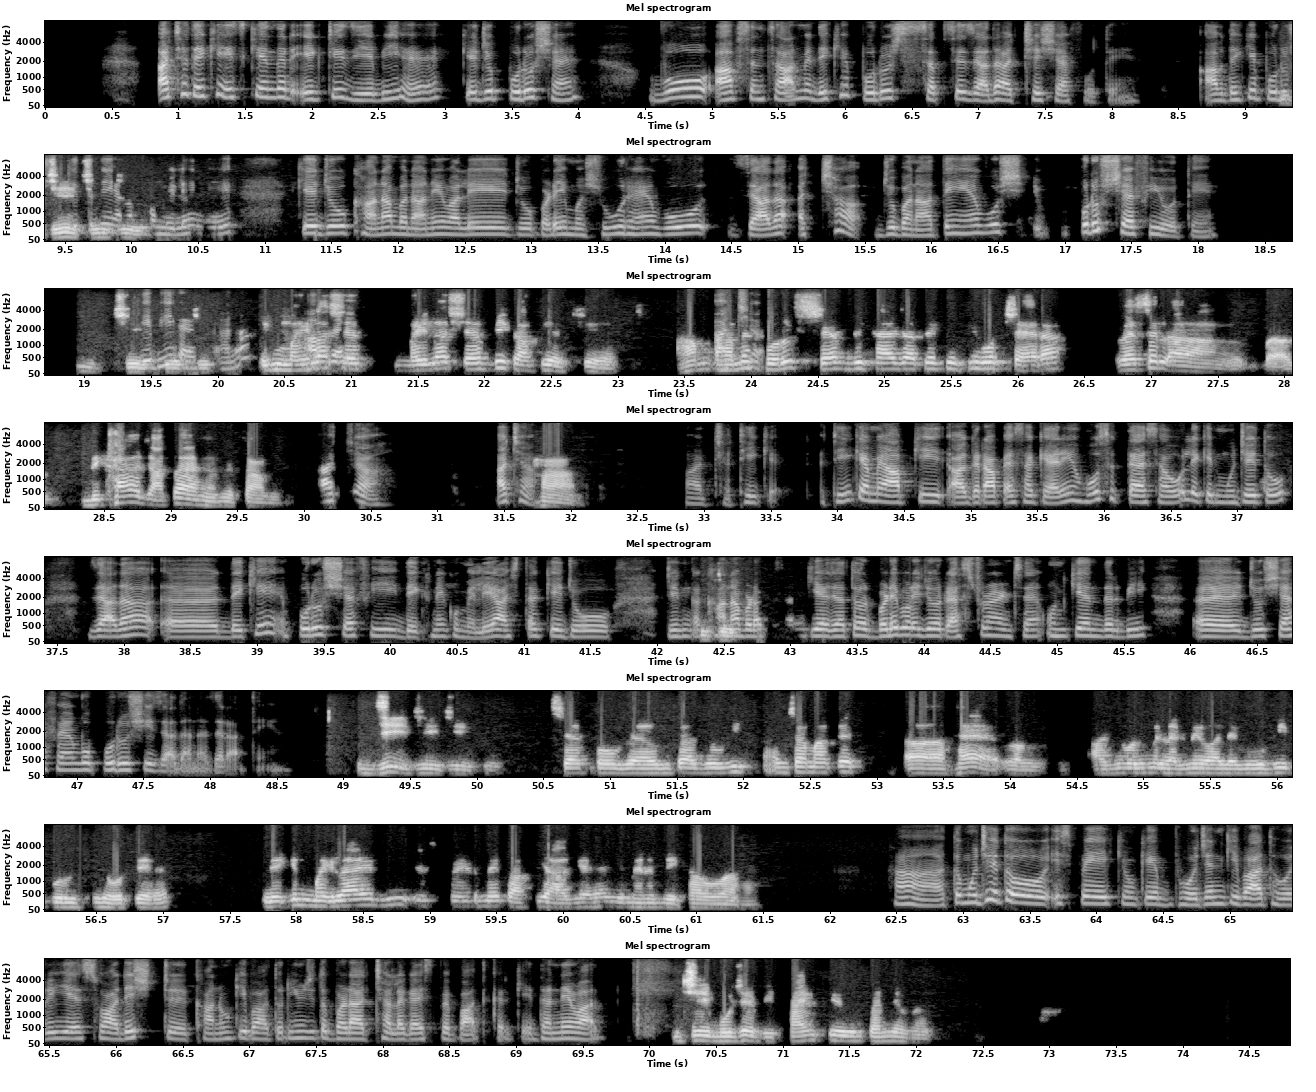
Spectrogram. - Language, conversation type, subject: Hindi, unstructured, कौन से व्यंजन आपके लिए खास हैं और क्यों?
- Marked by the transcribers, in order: in English: "शेफ़"; static; distorted speech; other noise; in English: "शेफ़"; in English: "शेफ़"; in English: "शेफ़"; in English: "शेफ़"; in English: "शेफ़"; in English: "रेस्टोरेंट्स"; in English: "शेफ़"; tapping; in English: "सेफ़"; in English: "मार्केट"; in English: "फ़ील्ड"; other background noise; in English: "थैंक यू"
